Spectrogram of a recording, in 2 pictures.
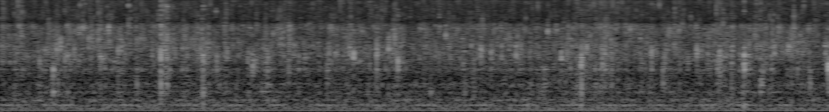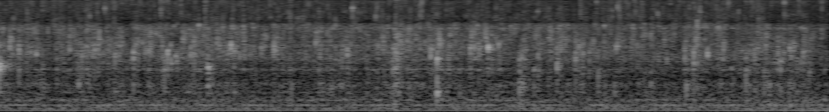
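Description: Fish fries in a pan with a dense, steady sizzle and crackle, frequent small pops of hot oil, close and continuous without any voices.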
